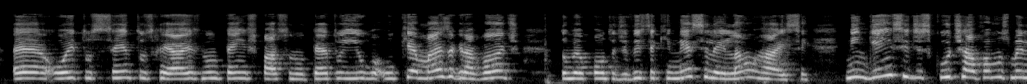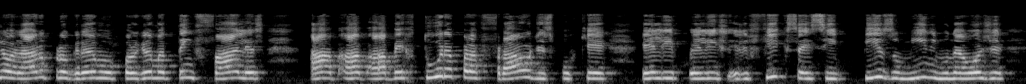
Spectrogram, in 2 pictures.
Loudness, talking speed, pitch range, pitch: -17 LUFS, 155 wpm, 270-300 Hz, 280 Hz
